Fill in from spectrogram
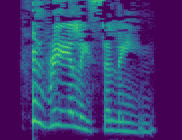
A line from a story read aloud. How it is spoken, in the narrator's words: Pippa laughed, her Yorkshire accent weaving through the words like fine chantilly lace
